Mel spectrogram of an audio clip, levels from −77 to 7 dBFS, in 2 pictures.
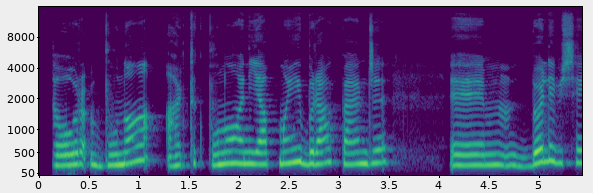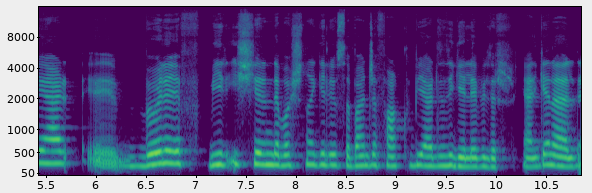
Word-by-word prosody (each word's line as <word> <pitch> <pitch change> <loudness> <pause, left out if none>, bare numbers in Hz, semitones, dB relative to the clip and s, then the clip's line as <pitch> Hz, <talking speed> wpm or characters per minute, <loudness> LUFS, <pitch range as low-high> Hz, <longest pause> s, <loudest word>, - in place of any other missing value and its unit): Doğru. 225 +3 +3 0.2
Buna 265 +9 +2
artık 225 +5 -5
bunu, 250 +3 +4
hani, 255 -1 +4
yapmayı 255 +3 +3
bırak 265 +2 +1
bence. 260 +3 0 0.6
Emm, 225 -2 0
böyle 295 +3 +5
bir - - -2
şeyler, 270 -1 -1 0.2
eee, - - -5
böyle, 245 +6 +2
f 265 - -15 0.2
bir 235 +1 +1
iş 245 -1 -4
yerinde 235 -2 +3
başına 225 +2 -4
geliyorsa 230 -2 -4
bence 215 +1 -2
farklı 210 0 -6
bir 225 - -2
yerde 210 0 -2
de 220 - 0
gelebilir. 190 -1 -2
Yani 190 0 -2
genelde 210 -3 +1
235 Hz, 155 wpm, -18 LUFS, 215-260 Hz, 0.6 s, böyle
